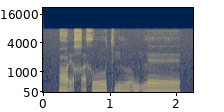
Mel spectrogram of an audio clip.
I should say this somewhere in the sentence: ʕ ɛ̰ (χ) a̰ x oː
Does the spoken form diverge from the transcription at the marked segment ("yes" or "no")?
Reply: no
